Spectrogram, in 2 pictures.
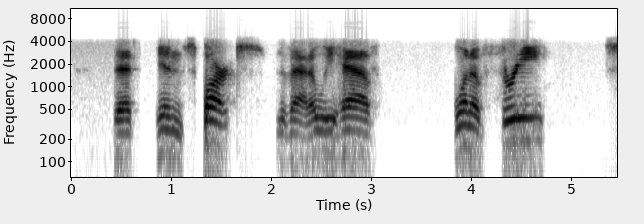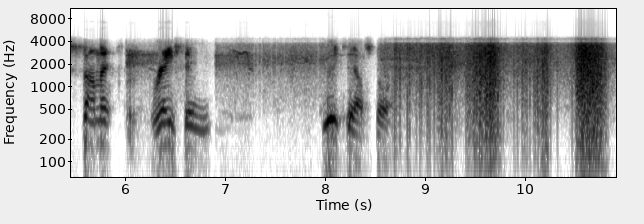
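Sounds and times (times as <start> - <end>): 
speech: 0.4 - 3.1, 3.8 - 4.8, 5.4 - 7.2, 8.0 - 9.0
harsh crackling static on a phone line: 6.0 - 10.9.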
